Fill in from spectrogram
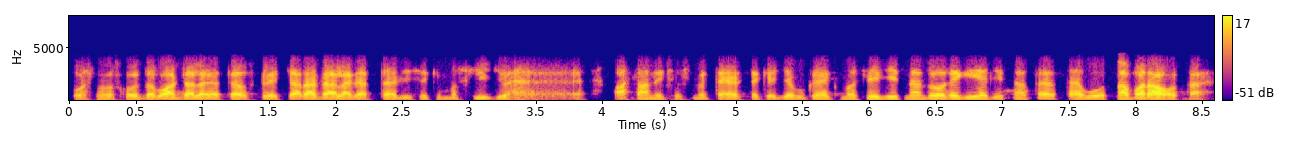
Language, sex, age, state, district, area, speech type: Hindi, male, 30-45, Bihar, Darbhanga, rural, conversation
